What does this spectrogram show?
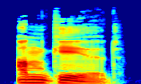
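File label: "ungeared", English, uk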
